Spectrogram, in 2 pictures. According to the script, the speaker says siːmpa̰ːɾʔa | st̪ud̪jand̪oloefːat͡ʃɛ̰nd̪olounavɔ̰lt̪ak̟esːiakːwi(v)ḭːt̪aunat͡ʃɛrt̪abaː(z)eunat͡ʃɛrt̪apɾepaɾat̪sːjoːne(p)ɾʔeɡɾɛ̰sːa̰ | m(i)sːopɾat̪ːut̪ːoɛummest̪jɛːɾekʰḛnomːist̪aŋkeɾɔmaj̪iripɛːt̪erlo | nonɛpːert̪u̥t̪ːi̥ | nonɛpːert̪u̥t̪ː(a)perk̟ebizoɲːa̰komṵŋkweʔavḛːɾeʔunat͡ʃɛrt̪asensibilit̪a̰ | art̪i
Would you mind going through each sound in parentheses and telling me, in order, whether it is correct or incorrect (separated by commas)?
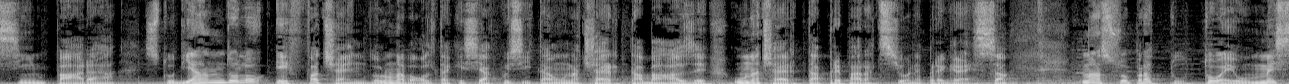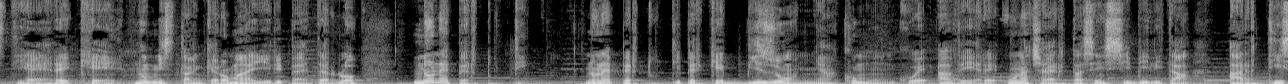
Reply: incorrect, correct, correct, incorrect, incorrect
